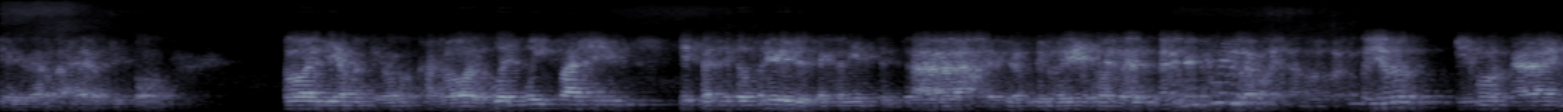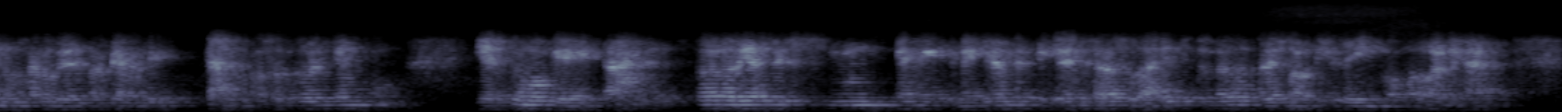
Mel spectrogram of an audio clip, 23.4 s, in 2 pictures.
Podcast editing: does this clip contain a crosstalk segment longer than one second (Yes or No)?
Yes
